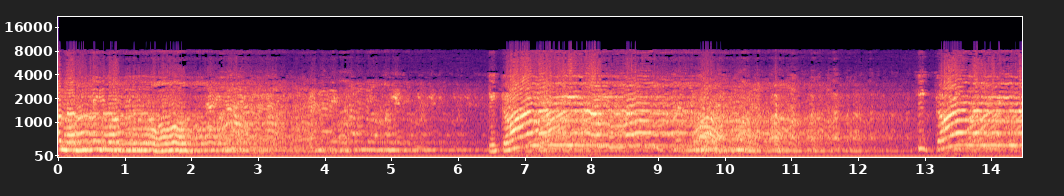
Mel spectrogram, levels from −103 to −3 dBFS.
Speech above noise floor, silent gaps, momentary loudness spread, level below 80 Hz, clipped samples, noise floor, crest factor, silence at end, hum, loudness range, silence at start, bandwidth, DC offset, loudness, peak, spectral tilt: 23 dB; none; 17 LU; -40 dBFS; 0.3%; -30 dBFS; 10 dB; 0 s; none; 9 LU; 0 s; 8.6 kHz; 3%; -10 LUFS; 0 dBFS; -5.5 dB/octave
